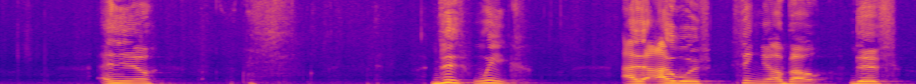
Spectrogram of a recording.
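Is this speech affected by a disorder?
Yes: cerebral palsy; spasms.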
